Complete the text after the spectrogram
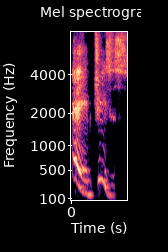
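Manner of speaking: put-on heavy, thick Brooklyn street accent. Describing Harvey Keitel playing Judas in a film, thick Brooklyn accent as Harvey Keitel. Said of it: "he had like a thick Brooklyn accent".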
